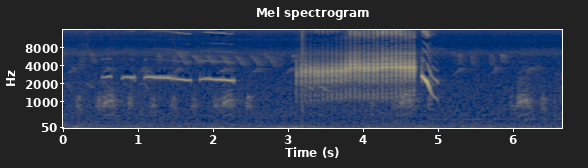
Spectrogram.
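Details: Common iora, sound used as a lure to make birds sing: clipped then drawn-out whistled notes, followed by a long rapid buzzy rattle and a sharply falling whistled slur.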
